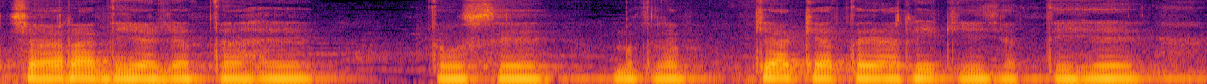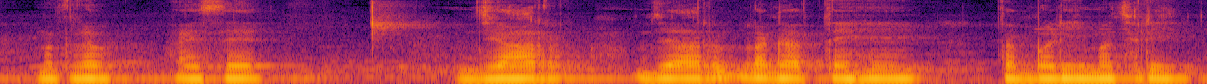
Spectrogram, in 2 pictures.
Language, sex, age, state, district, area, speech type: Hindi, male, 45-60, Uttar Pradesh, Hardoi, rural, spontaneous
